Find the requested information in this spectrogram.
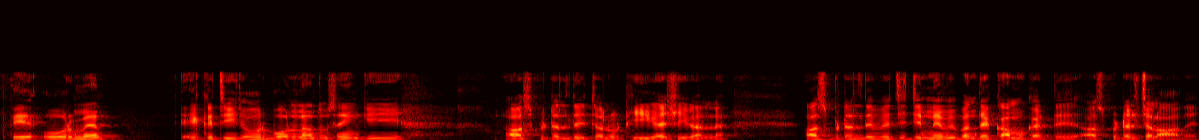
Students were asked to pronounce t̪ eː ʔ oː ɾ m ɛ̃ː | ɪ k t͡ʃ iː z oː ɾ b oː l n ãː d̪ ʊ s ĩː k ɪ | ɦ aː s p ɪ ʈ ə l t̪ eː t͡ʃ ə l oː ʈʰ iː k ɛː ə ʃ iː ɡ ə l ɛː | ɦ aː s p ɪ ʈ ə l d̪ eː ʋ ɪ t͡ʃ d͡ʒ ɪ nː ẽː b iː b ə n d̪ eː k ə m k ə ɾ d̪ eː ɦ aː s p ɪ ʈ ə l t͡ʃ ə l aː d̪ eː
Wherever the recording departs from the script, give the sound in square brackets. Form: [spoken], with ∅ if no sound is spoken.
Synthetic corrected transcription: t̪ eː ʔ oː ɾ m ɛ̃ː | ɪ k t͡ʃ iː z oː ɾ b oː l n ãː [t̪] ʊ s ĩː k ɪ | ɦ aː s p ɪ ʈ ə l [d̪] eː t͡ʃ ə l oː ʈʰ iː k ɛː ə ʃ iː ɡ ə l ɛː | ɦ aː s p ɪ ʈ ə l d̪ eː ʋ ɪ t͡ʃ d͡ʒ ɪ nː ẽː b iː b ə n d̪ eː k ə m k ə ɾ d̪ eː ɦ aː s p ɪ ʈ ə l t͡ʃ ə l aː d̪ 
